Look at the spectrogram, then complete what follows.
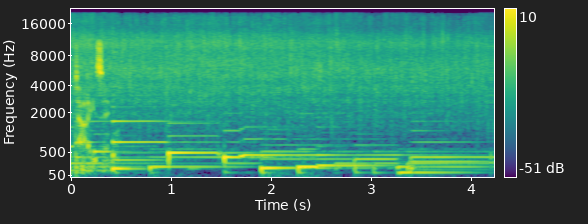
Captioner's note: sizzling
